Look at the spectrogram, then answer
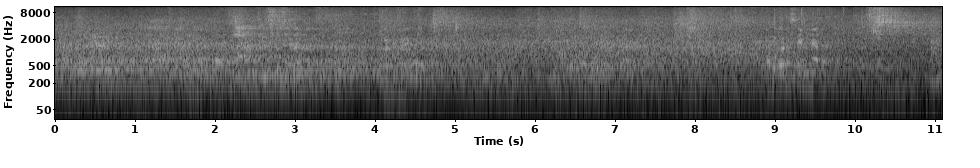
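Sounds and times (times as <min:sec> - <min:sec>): people chattering: 0:00.0 - 0:07.5.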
